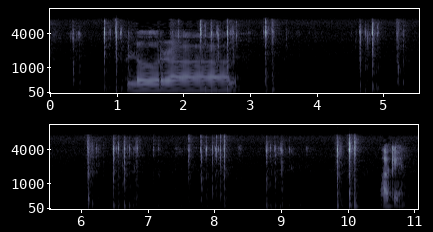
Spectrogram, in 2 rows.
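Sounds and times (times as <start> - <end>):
quiet keyboard keystrokes: 0.0 - 3.7, 4.5 - 5.4, 6.1 - 10.2.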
